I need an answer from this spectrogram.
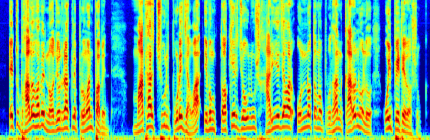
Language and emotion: Bengali, neutral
